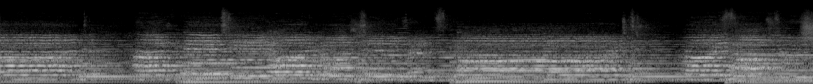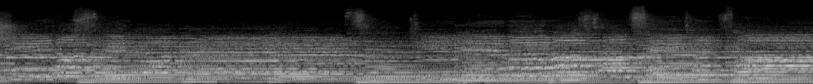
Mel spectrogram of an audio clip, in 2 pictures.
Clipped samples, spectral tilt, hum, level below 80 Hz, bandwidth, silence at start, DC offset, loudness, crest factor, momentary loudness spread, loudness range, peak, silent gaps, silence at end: under 0.1%; -5.5 dB/octave; none; -54 dBFS; 16 kHz; 0 s; under 0.1%; -22 LUFS; 16 dB; 6 LU; 2 LU; -6 dBFS; none; 0 s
